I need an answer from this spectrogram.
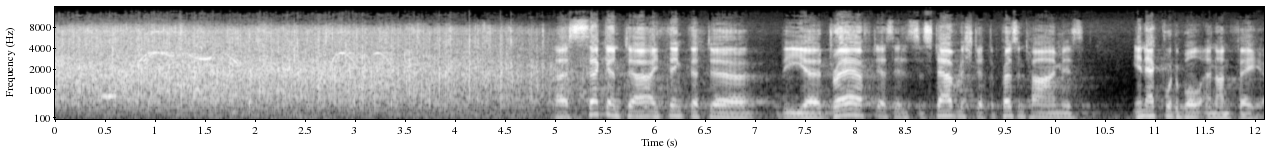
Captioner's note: applause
